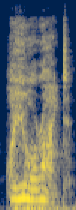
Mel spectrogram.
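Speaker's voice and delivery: ordinary delivery, nothing marked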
